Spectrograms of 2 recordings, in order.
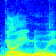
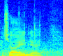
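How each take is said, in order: First: It begins with a hard g sound. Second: It begins with a soft j sound.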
